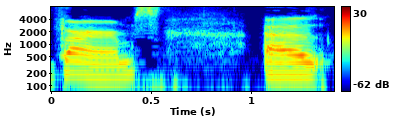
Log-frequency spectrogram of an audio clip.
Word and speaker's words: Worms: know it looks like worms but it's german so the w is pronounced like a v it's in verms was attempted to resolve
